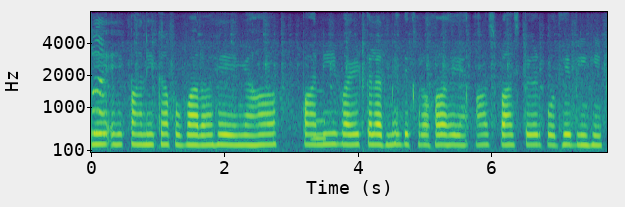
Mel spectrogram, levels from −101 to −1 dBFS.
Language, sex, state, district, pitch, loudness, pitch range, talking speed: Hindi, female, Bihar, Lakhisarai, 215 Hz, -18 LUFS, 210-220 Hz, 140 wpm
